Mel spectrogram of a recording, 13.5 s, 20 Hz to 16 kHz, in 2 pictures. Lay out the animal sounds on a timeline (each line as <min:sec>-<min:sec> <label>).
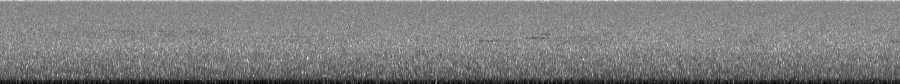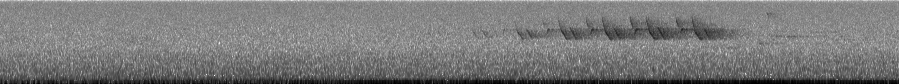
0:03.4-0:04.3 Hermit Thrush (Catharus guttatus)
0:10.1-0:12.3 Ovenbird (Seiurus aurocapilla)
0:12.1-0:13.5 Hermit Thrush (Catharus guttatus)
